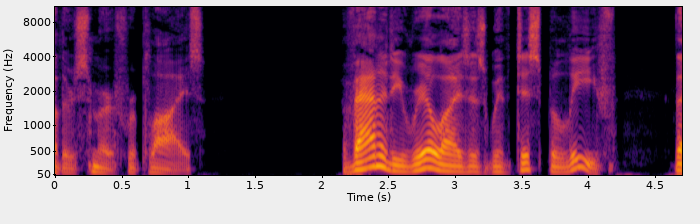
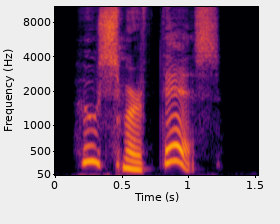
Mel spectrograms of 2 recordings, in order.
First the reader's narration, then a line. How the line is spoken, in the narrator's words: Vanity exclaims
